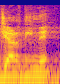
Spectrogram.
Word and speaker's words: Jardine: Jardine, que así se pronuncia el técnico de Brasil, clases de pronunciación hoy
